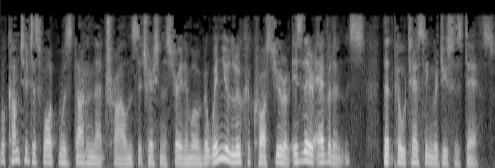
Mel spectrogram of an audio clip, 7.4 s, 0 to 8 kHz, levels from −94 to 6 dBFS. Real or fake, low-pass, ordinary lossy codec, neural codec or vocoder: fake; 7.2 kHz; MP3, 24 kbps; codec, 16 kHz in and 24 kHz out, 0.6 kbps, FocalCodec, streaming, 2048 codes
